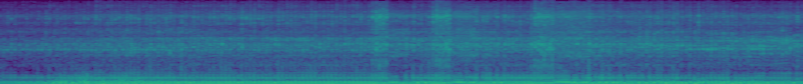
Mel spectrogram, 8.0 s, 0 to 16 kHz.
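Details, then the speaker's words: Suzuki GN125 single, unstarted for over a year, on its first start with fresh fuel, new battery and choke: a lumpy, uneven, chuffy idle that runs rough, and the owner suspects an exhaust blow. "And she's alive. Sounds awful. Sounds like a big wet fart. Certainly sounds like it's got an exhaust blow anyway."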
